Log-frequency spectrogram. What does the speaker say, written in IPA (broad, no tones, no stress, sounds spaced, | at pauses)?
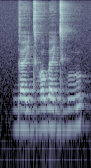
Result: ɡ ɐ i̯ dʱ ɔ w ɐ i̯ dʱ u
